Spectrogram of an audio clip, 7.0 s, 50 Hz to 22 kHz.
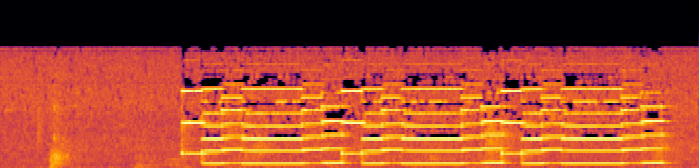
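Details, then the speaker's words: Lenovo ThinkPad laptop at power-on: stepped high-pitched tone sequence three times, beep error code 0001, platform reset not asserted; fix starts by removing all power sources. "and in this case it will give me the error code which is zero zero one error code zero zero one and uh the description of the error code is uh platform reset and the asserted implication"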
